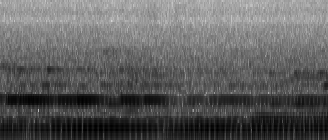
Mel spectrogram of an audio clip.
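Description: Percussion ensemble playing sustained chords on marimbas and other mallet instruments, the low notes sounded with rapid repeated strokes.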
